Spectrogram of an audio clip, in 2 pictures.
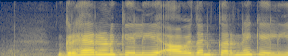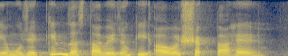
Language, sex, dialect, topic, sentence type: Hindi, female, Marwari Dhudhari, banking, question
